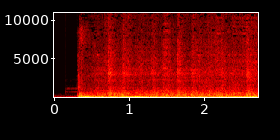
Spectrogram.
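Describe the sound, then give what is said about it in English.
A train carrying Klaus Fuchs on a cross-continental journey from New York to New Mexico rumbles loudly along the tracks after a sudden start, its steady low roar carrying faint rhythmic clatter throughout, with no voices. “What none of them know is that Klaus Fuchs has embarked on a cross-continental train journey from New York to New Mexico.”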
